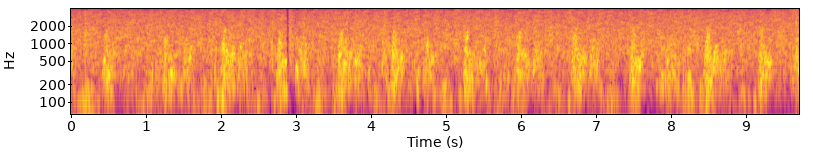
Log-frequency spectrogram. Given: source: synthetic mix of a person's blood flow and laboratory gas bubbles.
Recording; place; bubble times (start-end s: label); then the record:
Doppler ultrasound of blood flow; precordium
1.02-1.51 s: bubbles
1.87-1.97 s: bubbles
2.10-2.45 s: bubbles
2.63-2.92 s: bubbles
2.97-3.15 s: bubbles
3.26-3.35 s: bubbles
3.63-4.33 s: bubbles
4.52-4.76 s: bubbles
5.50-5.58 s: bubbles
5.70-6.02 s: bubbles
7.75-8.40 s: bubbles
9.56-9.72 s: bubbles
From the record:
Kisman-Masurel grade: 232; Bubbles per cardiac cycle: several, 3 to 8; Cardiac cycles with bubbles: 50 to 99%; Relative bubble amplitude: moderate (0.250 to 0.450); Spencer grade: 3 (all of the cardiac periods contain showers or single bubble signals, but not dominating or overriding the cardiac motion signals); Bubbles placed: anywhere in the cardiac cycle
